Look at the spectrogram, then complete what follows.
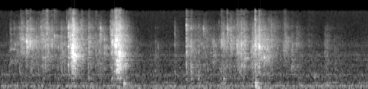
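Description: Trading cards being flipped, slid over one another and laid on a playmat by hand: a run of short papery swishes and flicks, the loudest about one and two seconds in.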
